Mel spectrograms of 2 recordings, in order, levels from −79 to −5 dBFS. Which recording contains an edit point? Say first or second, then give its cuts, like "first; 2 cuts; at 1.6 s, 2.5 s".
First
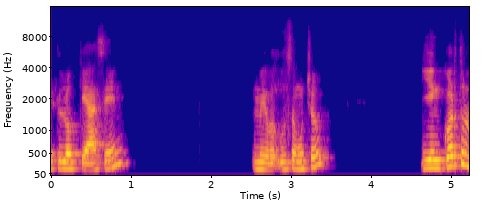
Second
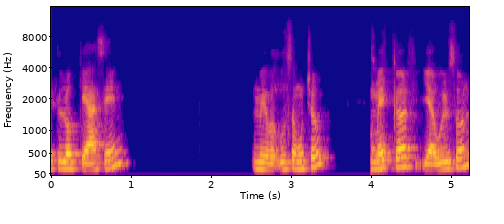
second; 1 cut; at 4.0 s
